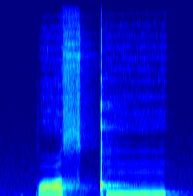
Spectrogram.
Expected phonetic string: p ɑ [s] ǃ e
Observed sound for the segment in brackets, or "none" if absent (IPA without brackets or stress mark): s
